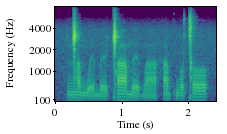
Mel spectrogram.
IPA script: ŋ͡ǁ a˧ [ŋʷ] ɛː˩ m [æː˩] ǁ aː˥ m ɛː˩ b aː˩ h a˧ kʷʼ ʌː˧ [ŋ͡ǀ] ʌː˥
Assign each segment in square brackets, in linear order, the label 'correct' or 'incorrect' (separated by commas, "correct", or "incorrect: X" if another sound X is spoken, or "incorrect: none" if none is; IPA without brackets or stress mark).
correct, incorrect: ɛː˩, incorrect: ǀ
